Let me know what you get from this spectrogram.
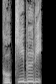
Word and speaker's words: ゴキブリ: ゴキブリ Cockroach. – ゴキブリり、ゴキブリ。 – Starting low and rising on the second syllable, き、staying high.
